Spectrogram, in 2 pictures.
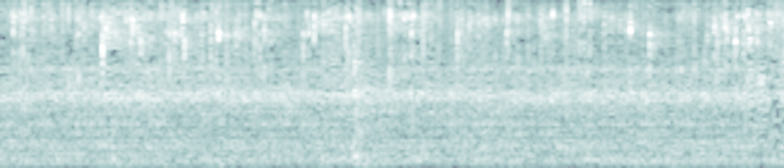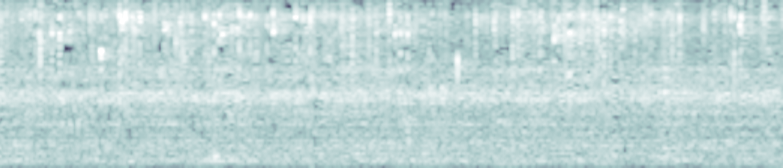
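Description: Samosas frying in hot oil in a pan: a steady sizzle with dense fine crackling, over a low steady hum, with a couple of light knocks as tongs lift pieces out.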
